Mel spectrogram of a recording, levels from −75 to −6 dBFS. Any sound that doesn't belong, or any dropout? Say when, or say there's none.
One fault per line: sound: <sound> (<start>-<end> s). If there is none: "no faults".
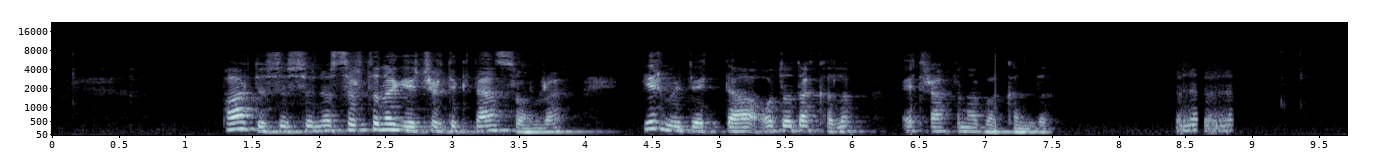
sound: laugh (8.4-8.9 s)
